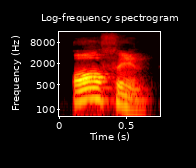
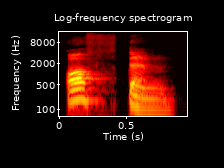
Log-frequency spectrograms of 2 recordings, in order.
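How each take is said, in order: First: "often" said loudly as OFF-en, T left out; silent T. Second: "often" slow and loud as OFF-ten, T sounded; the wrong example: "often" with a clear T; pronounced T. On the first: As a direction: punch out "often" without any T. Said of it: "como si eliminaras la T". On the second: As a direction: hit the T in "often", drawn out. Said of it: "a veces lo pronuncian como often". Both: Shown as a demonstration.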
